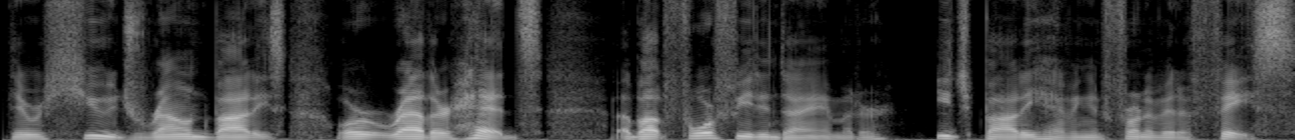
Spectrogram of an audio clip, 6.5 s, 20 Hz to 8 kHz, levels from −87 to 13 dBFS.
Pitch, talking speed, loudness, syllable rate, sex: 105 Hz, 185 wpm, -19 LUFS, 5.3 syllables/s, male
